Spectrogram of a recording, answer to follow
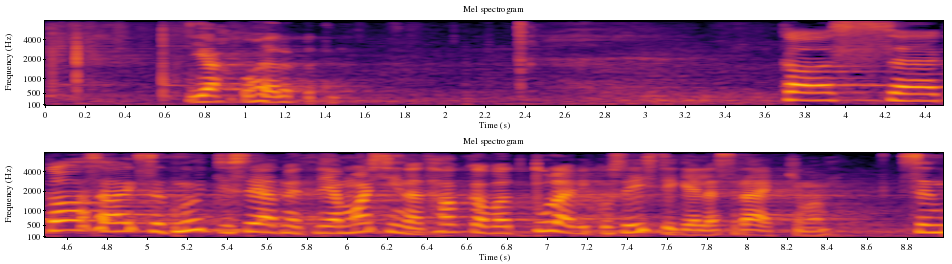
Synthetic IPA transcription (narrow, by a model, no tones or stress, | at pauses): jɑhkoɦelɤpːˑet̪ː | kɑskɑːsɑɑekset̪nut̪ʲːise̞ɑd̪̥med̪jɑmɑsʲinɑd̪̥ɦɑkːɑvɑd̪tːule̞vikuse̞ːsʲt̪ike̞ːlːe̞sræːkːˑimɑ | se̞on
